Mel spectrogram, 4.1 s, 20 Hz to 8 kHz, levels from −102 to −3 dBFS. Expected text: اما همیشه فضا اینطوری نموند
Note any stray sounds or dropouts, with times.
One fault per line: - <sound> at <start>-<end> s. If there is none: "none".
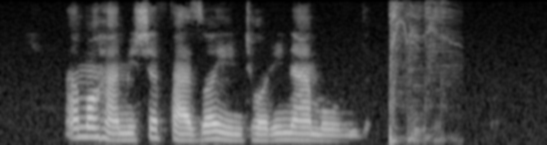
- thud at 2.9-3.5 s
